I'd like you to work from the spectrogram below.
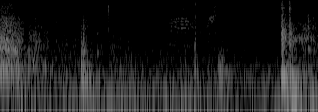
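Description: A cat meows a few times indoors, quiet and somewhat distant, with a sharper sound near the end.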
